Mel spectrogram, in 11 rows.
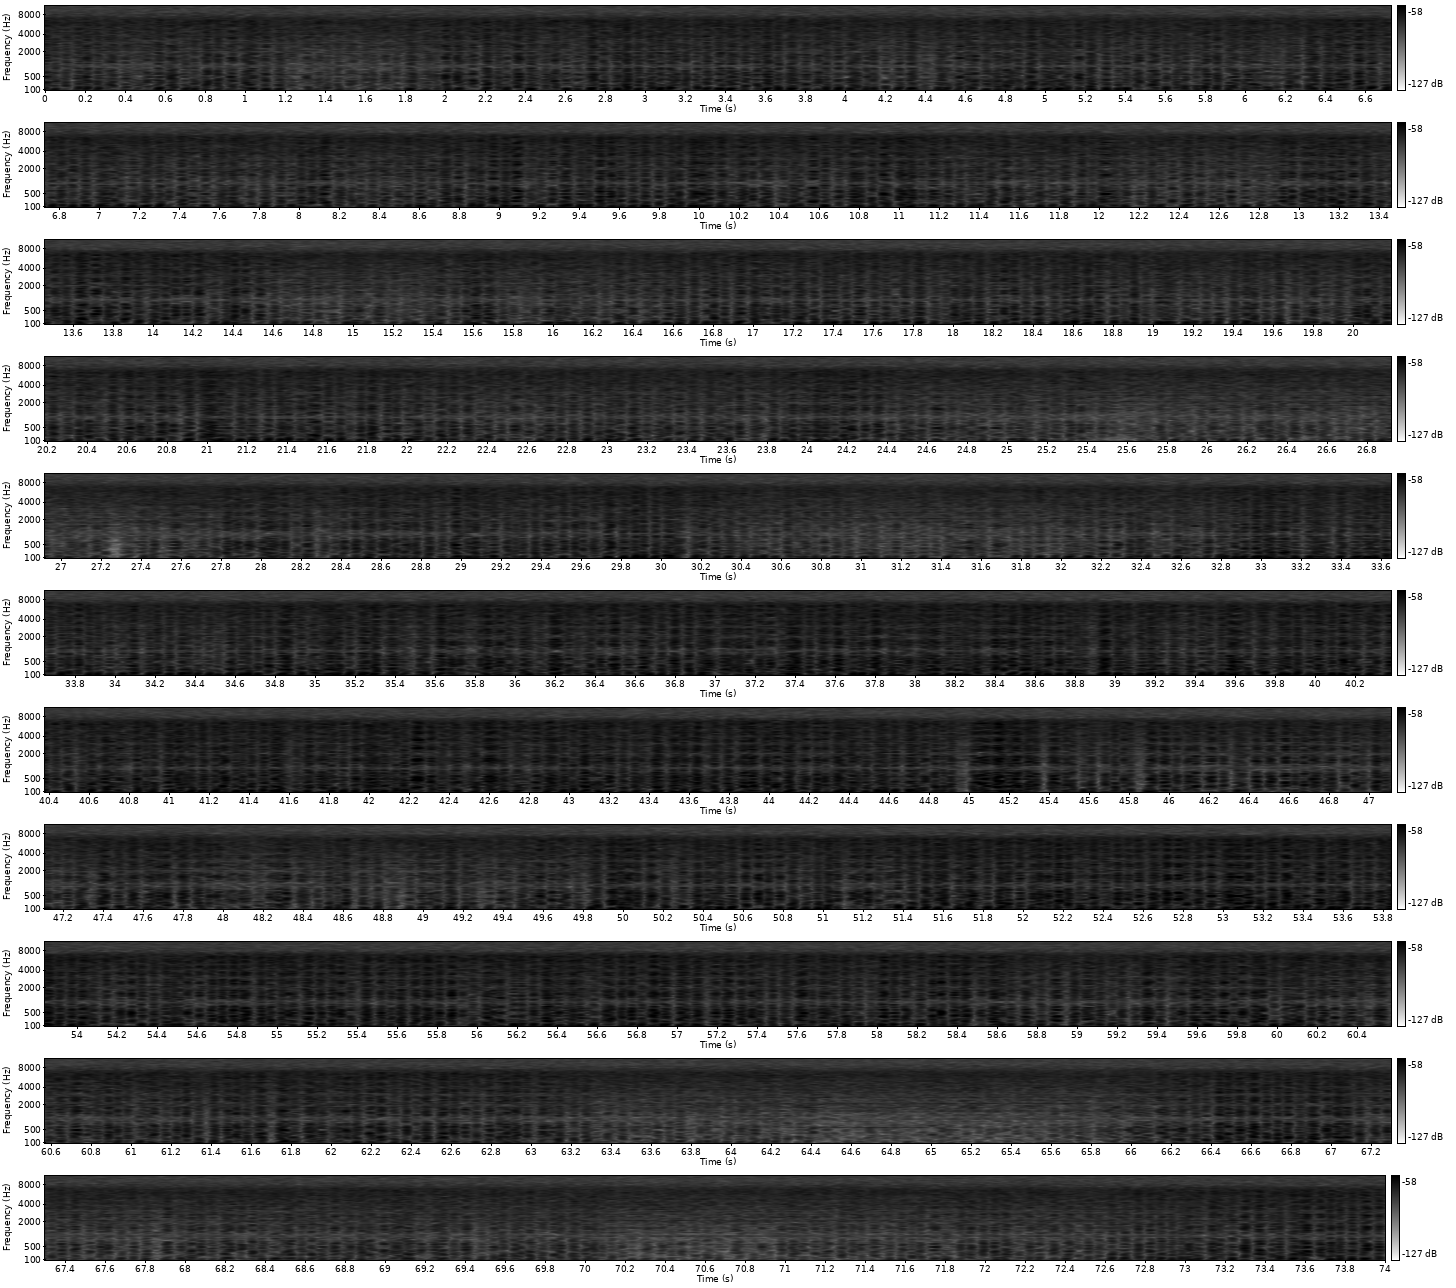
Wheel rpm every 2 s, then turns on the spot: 210, 200, 220, 230, 230, 230, 230, 230, 240, 230, 230, 230, 230, 230, 230, 240, 230, 230, 230, 240, 230, 230, 220, 130, 110, 200, 230, 230, 230, 230, 230, 230, 230, 230, 230, 230, 230.
none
